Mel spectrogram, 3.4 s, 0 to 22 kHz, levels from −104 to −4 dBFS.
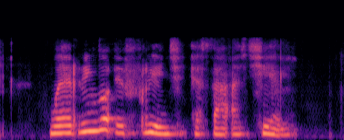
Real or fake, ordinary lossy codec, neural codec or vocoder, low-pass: fake; none; codec, 16 kHz, 4 kbps, FreqCodec, smaller model; 7.2 kHz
